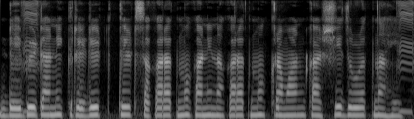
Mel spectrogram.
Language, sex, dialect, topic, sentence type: Marathi, female, Varhadi, banking, statement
